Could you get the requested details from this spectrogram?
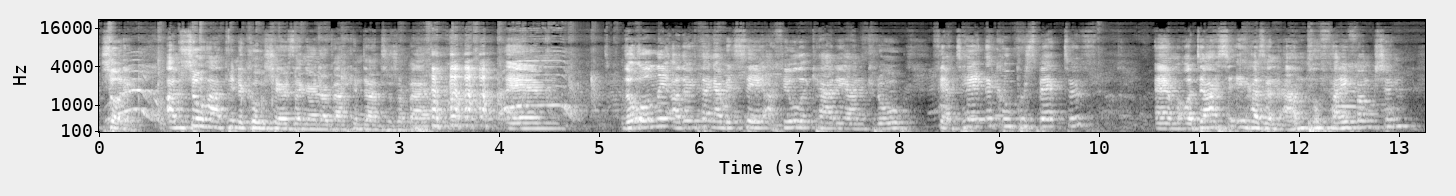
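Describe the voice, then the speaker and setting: A Scottish man with a high voice gives a stage critique as a judge. He is blunt, jokey and sweary, heard at some distance in an echoey venue. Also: lively intonation, moderate pace, a crowd in the background. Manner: blunt, joking, sweary judging. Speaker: judge at a drag competition. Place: roomy live venue with audience.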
